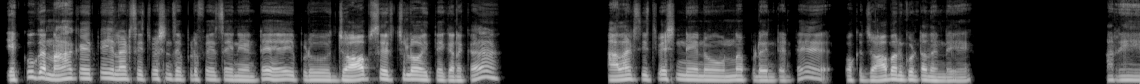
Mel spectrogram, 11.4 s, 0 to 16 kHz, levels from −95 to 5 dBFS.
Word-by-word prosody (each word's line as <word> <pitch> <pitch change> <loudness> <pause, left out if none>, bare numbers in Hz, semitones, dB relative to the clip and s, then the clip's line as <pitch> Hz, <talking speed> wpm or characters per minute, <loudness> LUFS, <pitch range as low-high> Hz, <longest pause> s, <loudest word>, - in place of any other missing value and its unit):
ఎక్కువగా 200 +7 +2
నాకైతే 175 +2 +1
ఇలాంటి 160 0 +2
సిట్యుయేషన్స్ 155 0 -3
ఎప్పుడు 145 +1 -7
ఫేస్ 140 -3 -4
అయినాయంటే, 130 +3 -1 0.2
ఇప్పుడు 130 -1 -3 0.3
జాబ్ 150 +4 +8
సెర్చ్‌లో 155 -1 +1
అయితే 130 0 -4
గనుక 120 +1 -2 1.4
అలాంటి 145 +4 +3
సిట్యుయేషన్ 150 +2 -2
నేను 130 -1 +1 0.2
ఉన్నప్పుడేంటంటే, 120 - -4 0.5
ఒక 125 - -10
జాబ్ 125 +4 +3
అనుకుంటానండి. 125 -6 -1 1.5
అరే, 130 0 -5
135 Hz, 105 wpm, -24 LUFS, 130-155 Hz, 1.5 s, జాబ్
